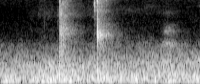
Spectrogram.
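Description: Two short, sharp clicks about a third of a second apart, faint against quiet room tone.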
